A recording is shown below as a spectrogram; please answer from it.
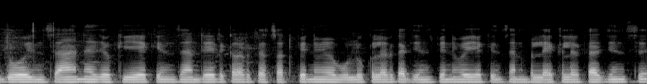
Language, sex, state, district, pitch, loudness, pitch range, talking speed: Hindi, male, Haryana, Rohtak, 110 Hz, -18 LUFS, 110-115 Hz, 225 wpm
